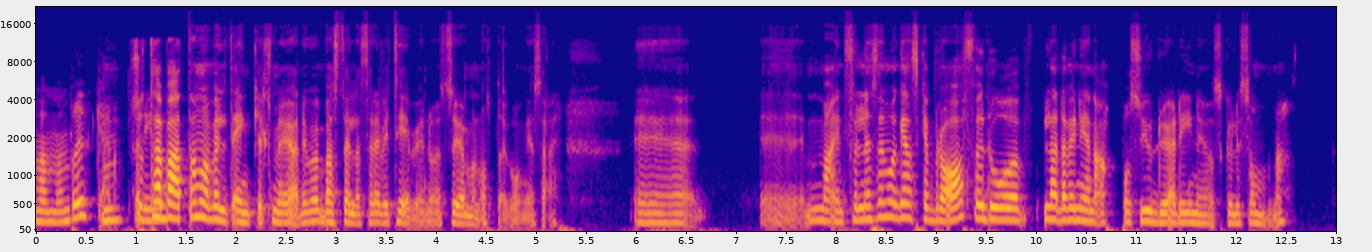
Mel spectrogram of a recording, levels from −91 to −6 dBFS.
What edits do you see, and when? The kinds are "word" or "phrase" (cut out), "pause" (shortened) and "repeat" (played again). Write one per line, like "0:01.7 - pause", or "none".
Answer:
none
